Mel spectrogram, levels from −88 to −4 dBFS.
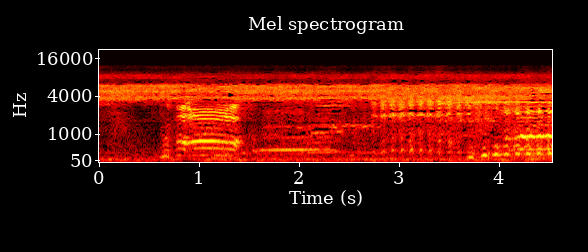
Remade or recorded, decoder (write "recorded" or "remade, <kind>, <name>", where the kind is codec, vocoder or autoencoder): remade, codec, DAC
